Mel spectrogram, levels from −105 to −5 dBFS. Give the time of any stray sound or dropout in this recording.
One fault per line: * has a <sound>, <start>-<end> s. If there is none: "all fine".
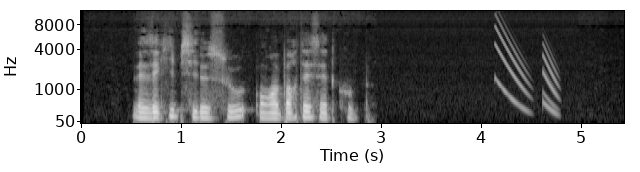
* has a chirp, 4.1-4.8 s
